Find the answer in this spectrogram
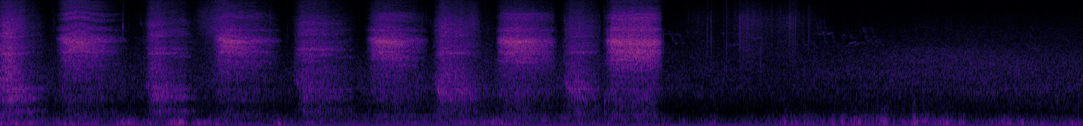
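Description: A man's quick, forceful breaths, more than one a second, as he braces over a heavy sandbag before lifting it; the breathing stops about six and a half seconds in.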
